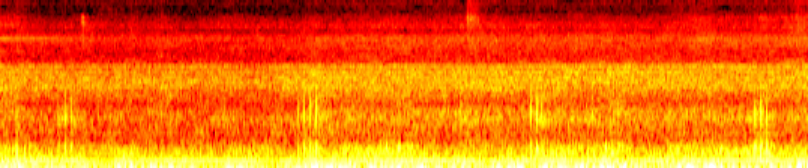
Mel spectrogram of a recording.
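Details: Contented female tuxedo cat named Baby Girl, happy while burrowed in her owner's beard indoors, gives a continuous low throaty purr, rising and falling slightly in loudness, over a faint steady hum.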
